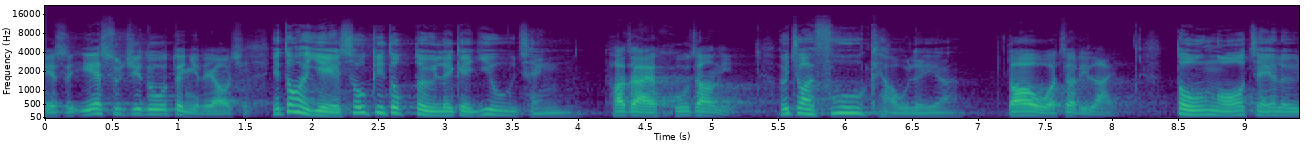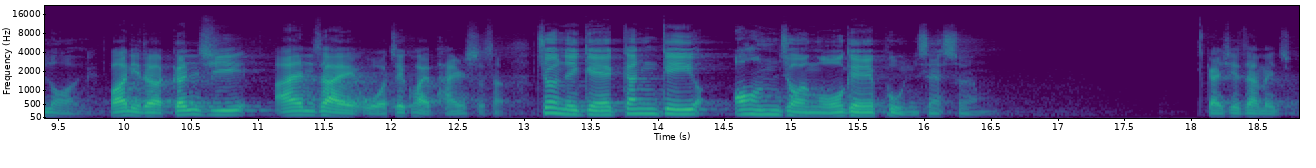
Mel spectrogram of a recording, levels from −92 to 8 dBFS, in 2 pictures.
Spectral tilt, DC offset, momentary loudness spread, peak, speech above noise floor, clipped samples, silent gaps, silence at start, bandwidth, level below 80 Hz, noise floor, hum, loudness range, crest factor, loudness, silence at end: -5 dB/octave; under 0.1%; 14 LU; -12 dBFS; 52 dB; under 0.1%; none; 0 s; 13.5 kHz; -88 dBFS; -84 dBFS; none; 4 LU; 20 dB; -32 LUFS; 0.1 s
